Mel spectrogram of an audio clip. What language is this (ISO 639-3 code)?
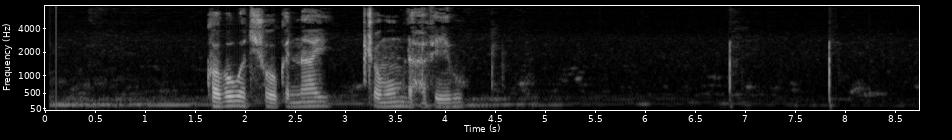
tig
